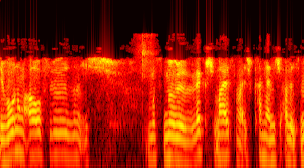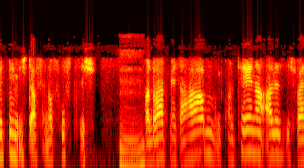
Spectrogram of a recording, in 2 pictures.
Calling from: Heinsberg, North Rhine-Westphalia, Germany; ich würde bis Köln und Neuss arbeiten, ich komme aus Heinsberg.

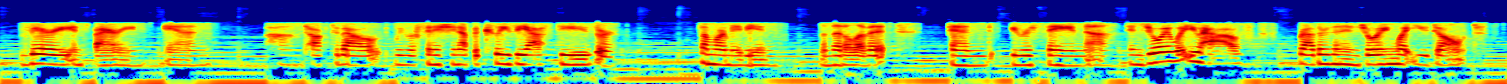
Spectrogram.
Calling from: Lynden, Washington, United States; I am calling from Linden, Washington.

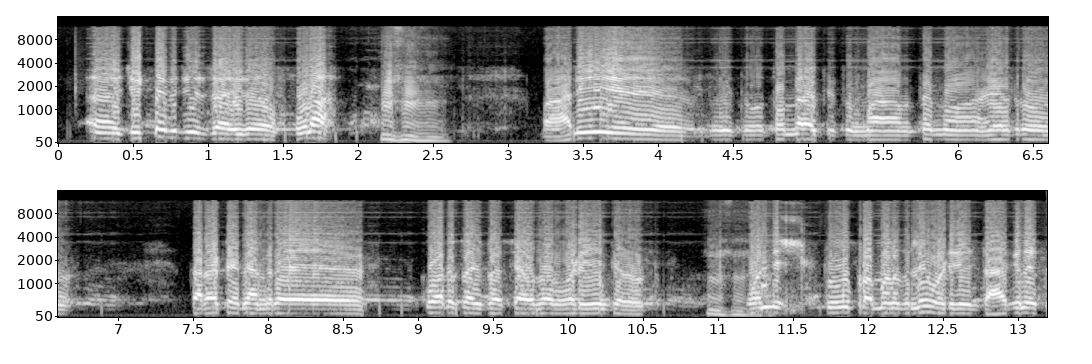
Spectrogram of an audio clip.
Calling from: Suntikoppa, Karnataka, India; ನಾನು ಸುಂಟಿಕೊಪ್ಪ

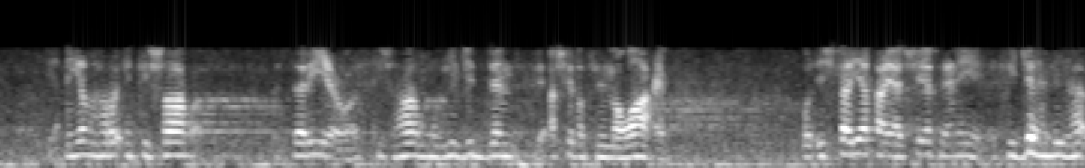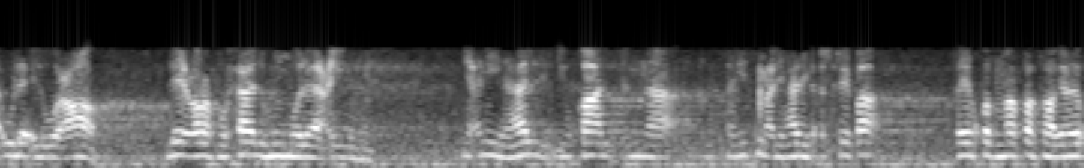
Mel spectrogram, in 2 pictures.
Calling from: Algeria; عندنا في الجزائر قد تخلو الساحة من علماء الكبار

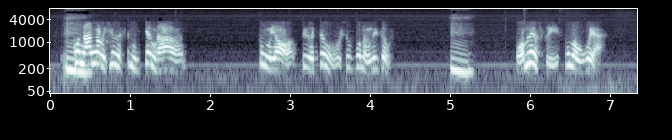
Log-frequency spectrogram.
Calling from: Xinjiang, China; 我从新疆，

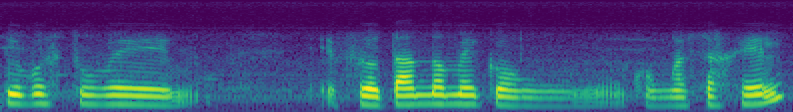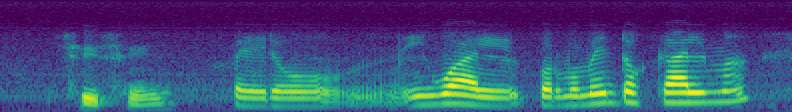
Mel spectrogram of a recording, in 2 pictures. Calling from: Villa María del Triunfo, Lima, Peru; de Villa María del Triunfo.

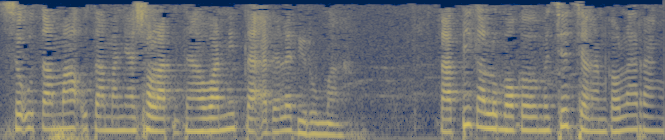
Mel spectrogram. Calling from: Pontianak, West Kalimantan, Indonesia; Perkenalkanlah, saya dari Pontianak tadi, Bu.

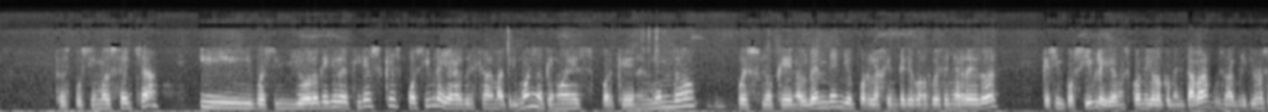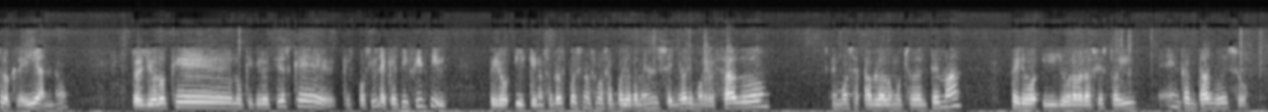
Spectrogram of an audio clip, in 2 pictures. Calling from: Castellón, Valencian Community, Spain; de Castellón.

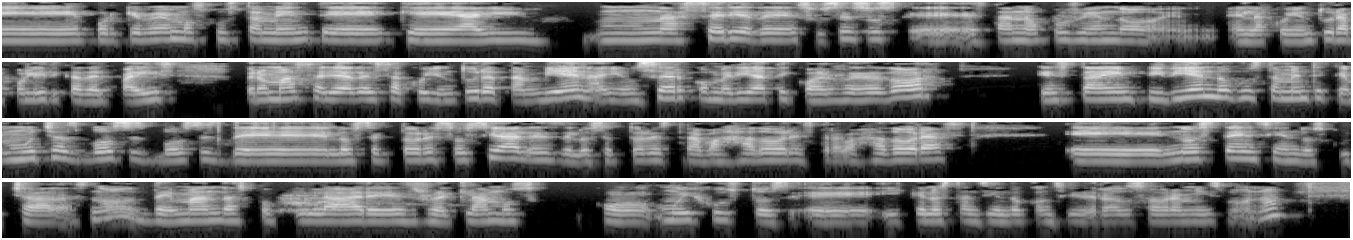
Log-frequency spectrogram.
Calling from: Cochabamba, Bolivia; de La Pulga. En primera instancia, bien agradecida, ¿no? Desde Cochabamba

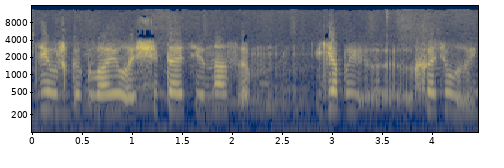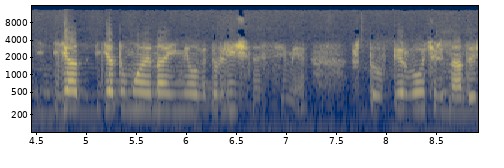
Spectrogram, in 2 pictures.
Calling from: Saratov, Saratov Oblast, Russia; я звоню из Саратова. Мне 29 лет, я уже сама являюсь мамой и являюсь дочкой.

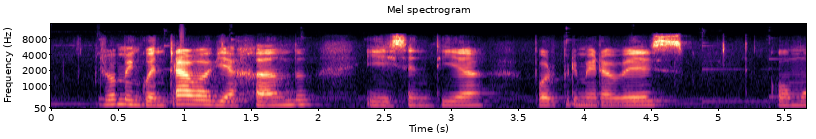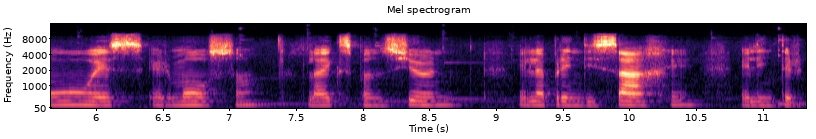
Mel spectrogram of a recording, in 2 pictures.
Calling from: Campinas, São Paulo, Brazil; hablo desde Campinas, São Paulo, Brasil.

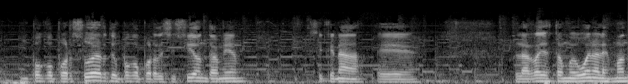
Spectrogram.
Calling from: Quilmes, Buenos Aires Province, Argentina; acá de Quilmes, algunos me conocen.

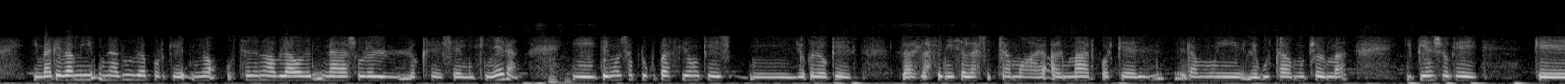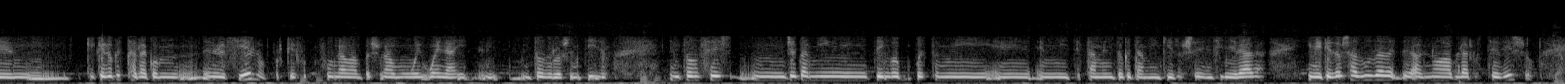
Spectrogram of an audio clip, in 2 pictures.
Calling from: Salamanca, Castile and León, Spain; de Salamanca.

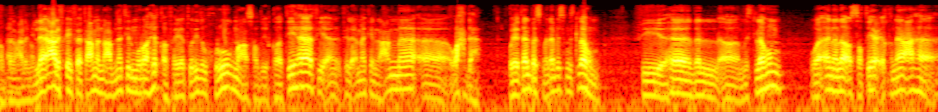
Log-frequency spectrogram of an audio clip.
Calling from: Sudan; من السودان.

